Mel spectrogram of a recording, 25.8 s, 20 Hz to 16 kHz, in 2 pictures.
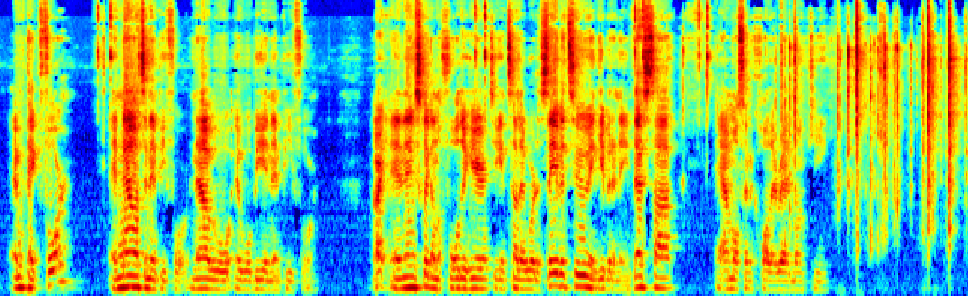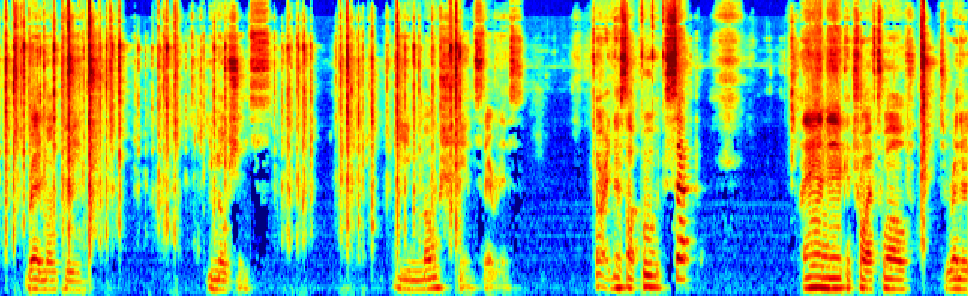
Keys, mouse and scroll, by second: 6.2-8.2 drag, 25.0 ctrl+F12.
